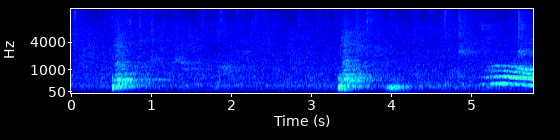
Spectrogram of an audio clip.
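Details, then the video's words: A Southern California Bloodhound that has seen rain only a few times gives two deep, gruff barks at the rain, a few seconds apart, over a steady rain hiss. "Bloodhound bark"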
